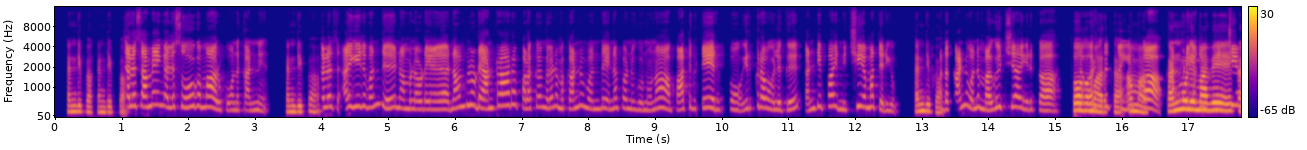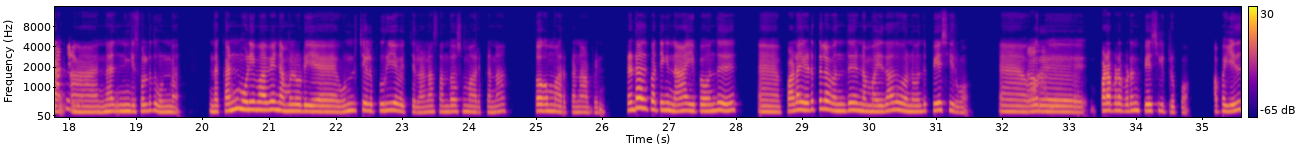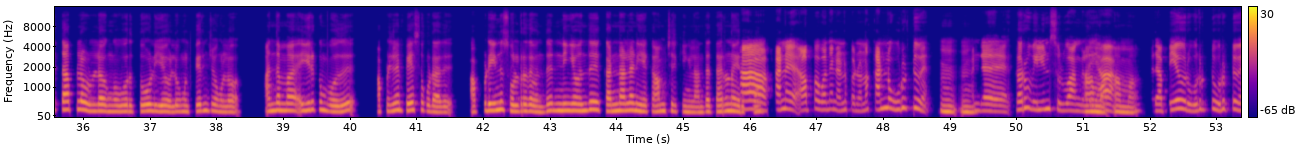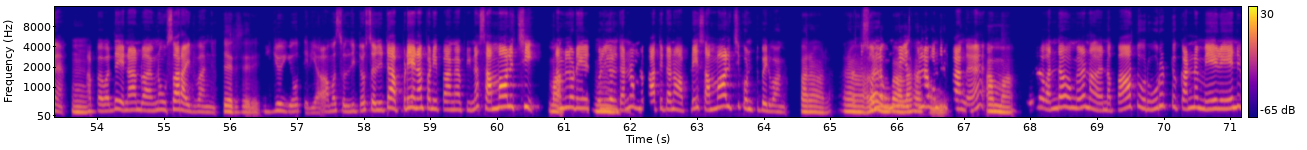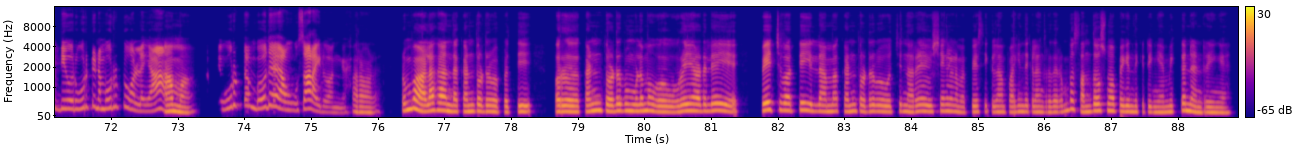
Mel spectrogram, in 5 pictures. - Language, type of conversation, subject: Tamil, podcast, கண் தொடர்பு ஒரு உரையாடலின் போக்கை எப்படி மாற்றுகிறது?
- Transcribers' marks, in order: tapping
